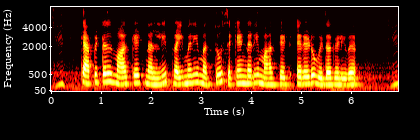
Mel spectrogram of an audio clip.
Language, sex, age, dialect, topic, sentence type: Kannada, female, 18-24, Mysore Kannada, banking, statement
